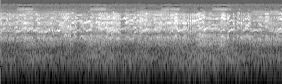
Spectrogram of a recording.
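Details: Noisy breeding colony of Sandwich terns with black-headed gulls, Arctic and common terns nearby: shrill, scratchy calls from many birds overlap in a constant din, swelling and easing slightly.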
